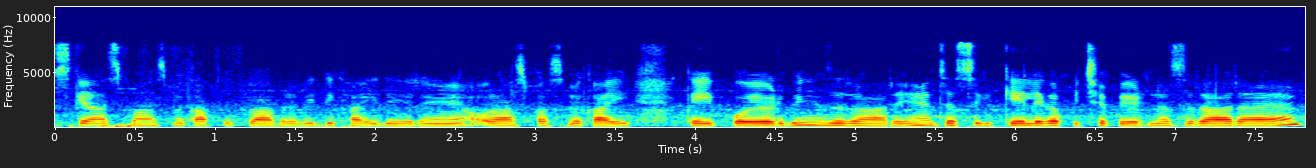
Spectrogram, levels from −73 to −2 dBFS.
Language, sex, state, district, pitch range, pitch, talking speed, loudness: Hindi, female, Chandigarh, Chandigarh, 180-195 Hz, 185 Hz, 230 wpm, -17 LUFS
